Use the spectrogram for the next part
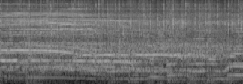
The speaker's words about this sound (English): How are we doing today, Vegas? Welcome to a live taping of Making Podcasts Great Again here from Stand Up Pod Jam. Give yourselves a round of applause for coming out tonight.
